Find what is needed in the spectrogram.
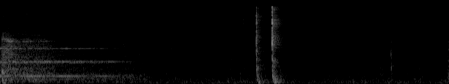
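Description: A faint steady tone fades out within the first second. About two and a half seconds in come two sharp clicks in quick succession.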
